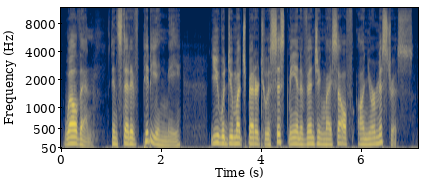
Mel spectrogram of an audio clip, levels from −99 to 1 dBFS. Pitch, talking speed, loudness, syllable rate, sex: 135 Hz, 170 wpm, -21 LUFS, 4.7 syllables/s, male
